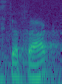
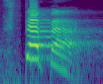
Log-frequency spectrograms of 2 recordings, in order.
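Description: First: It is said at a normal, calm volume. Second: It is said loudly, with a raised voice. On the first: A polite first request to move away. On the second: A forceful warning that sets a firm boundary.

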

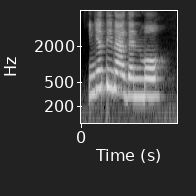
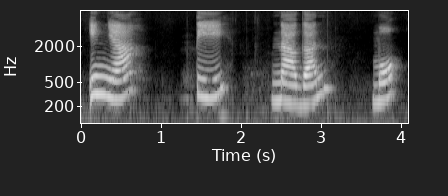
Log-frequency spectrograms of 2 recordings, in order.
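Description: First: It is said at normal speed. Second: It is said slowly.

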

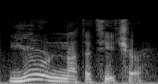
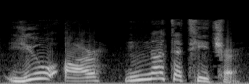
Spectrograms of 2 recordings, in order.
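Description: First: You are is contracted into one syllable. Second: You are is said as two full words.

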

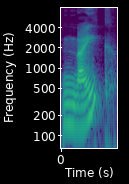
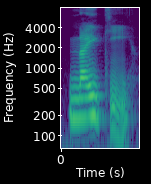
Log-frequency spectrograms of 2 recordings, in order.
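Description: First: It is said as one syllable, rhyming with bike. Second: It is said as two syllables, ending in ee. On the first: The speaker calls it wrong. "So we're not saying Nike" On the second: The speaker calls it right. "we add a whole extra syllable"

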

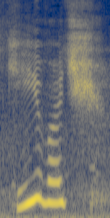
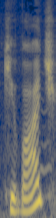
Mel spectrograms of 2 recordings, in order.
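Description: First: The stress is on the first syllable. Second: The stress is on the second syllable. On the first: "привычнее все-таки и правильнее ставить ударение на первый слог" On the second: "даже в Яндексе я несколько запросов находила, что все-таки это кивач"

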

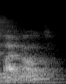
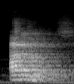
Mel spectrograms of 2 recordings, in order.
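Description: First: The voice rises at the end of the name. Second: The voice falls at the end of the name. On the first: She is going to ask for something. "Goes up, accent goes up" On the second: The speaker has to do something. "accent on the A"

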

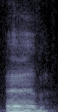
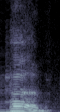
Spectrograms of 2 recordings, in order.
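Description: First: It is said the American way, without the h. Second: It is said the British way, with the h.

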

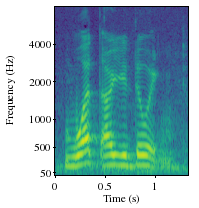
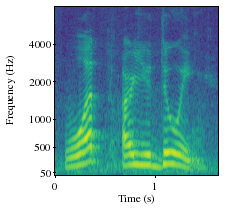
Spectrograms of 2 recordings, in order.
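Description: Both takes have the same delivery.

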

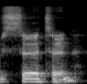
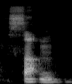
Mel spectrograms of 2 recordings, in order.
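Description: First: The word has a clear t sound and a longer vowel. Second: The word has a glottal stop and a short vowel. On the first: This is the standard pronunciation. "So certain" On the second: This is how the Scottish speaker says it. "but he's saying it more like Sutton"

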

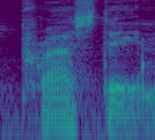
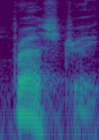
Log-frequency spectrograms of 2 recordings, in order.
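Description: First: The word has no r after the t. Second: The word has an r after the t. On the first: The speaker calls it right. "I believe it's prostate" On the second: The speaker calls it wrong. "One of the most common mispronunciations of a word is prostrate"

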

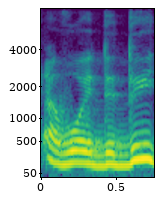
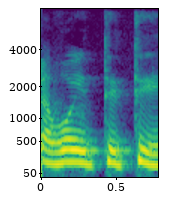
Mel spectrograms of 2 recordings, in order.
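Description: First: The ending is a bare d sound. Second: The ending is a bare t sound. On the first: "Ми ж не будемо читати avoid" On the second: "чи avoid ти. Незручно"

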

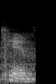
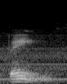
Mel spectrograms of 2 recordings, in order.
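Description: First: It is pronounced the British way. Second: It is pronounced as it is spelled. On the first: This is the name's correct form. The speaker calls it right. "It's supposed to be like England" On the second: This is how most locals say it. The speaker calls it wrong. "They pronounce it the same way it's written"

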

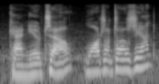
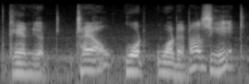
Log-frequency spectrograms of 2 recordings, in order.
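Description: First: It is read in the speaker's normal accent. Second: It is read in a put-on Australian accent.

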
